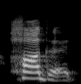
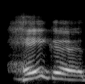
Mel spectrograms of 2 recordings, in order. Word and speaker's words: Hagood: They say Hagood. No, it's spelled that way, but it's pronounced Hagood. Like, hey, she's good. And that's why I went back to my birth name, Hagood, opposed to, because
